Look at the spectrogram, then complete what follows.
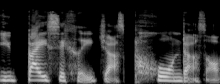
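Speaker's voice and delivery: normal talking voice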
